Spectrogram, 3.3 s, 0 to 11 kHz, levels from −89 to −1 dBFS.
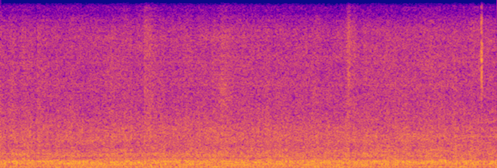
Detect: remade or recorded remade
